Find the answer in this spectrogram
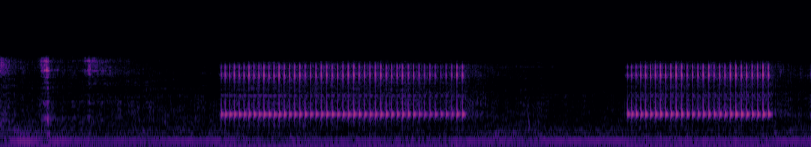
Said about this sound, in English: I drove down to the document research laboratory on Vanderbilt and got such a shock that I grabbed the office phone and dialed Wolf at once.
